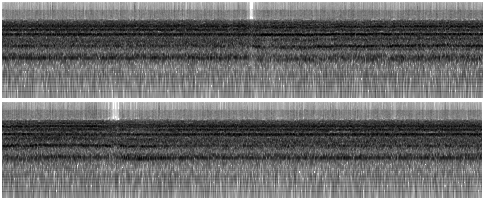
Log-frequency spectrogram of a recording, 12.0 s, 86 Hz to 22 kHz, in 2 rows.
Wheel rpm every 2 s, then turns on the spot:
230, 230, 210, 220, 230, 230.
none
